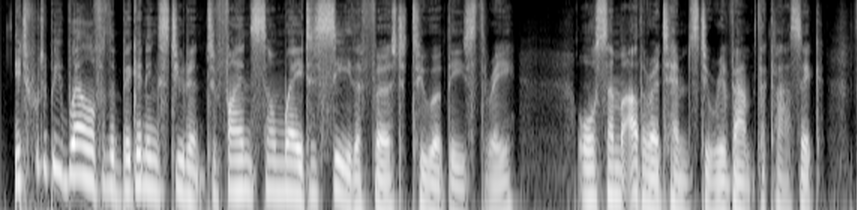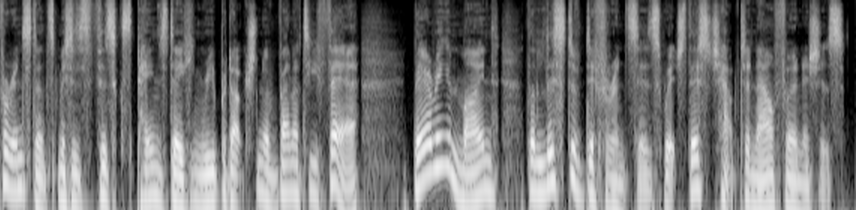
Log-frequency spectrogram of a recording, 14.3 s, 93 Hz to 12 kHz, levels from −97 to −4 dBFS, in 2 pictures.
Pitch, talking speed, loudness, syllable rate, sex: 120 Hz, 205 wpm, -20 LUFS, 5.9 syllables/s, male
